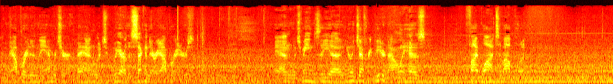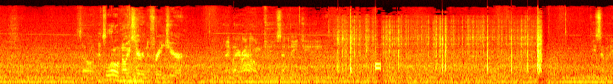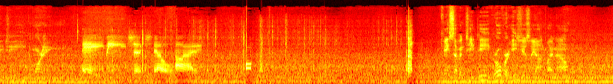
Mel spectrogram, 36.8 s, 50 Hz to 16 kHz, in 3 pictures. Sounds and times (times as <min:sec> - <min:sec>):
Car: 0:00.0 - 0:36.7
Speech: 0:00.2 - 0:03.9, 0:05.5 - 0:08.6, 0:09.4 - 0:10.5, 0:13.8 - 0:16.0, 0:16.8 - 0:18.7, 0:24.0 - 0:28.6, 0:33.4 - 0:35.9
Radio: 0:05.5 - 0:08.6, 0:09.4 - 0:10.5, 0:16.7 - 0:20.1, 0:24.1 - 0:28.6.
